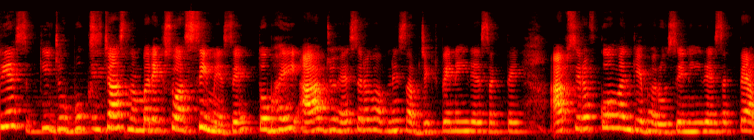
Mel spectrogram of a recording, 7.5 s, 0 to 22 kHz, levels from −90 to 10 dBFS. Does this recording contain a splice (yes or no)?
yes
